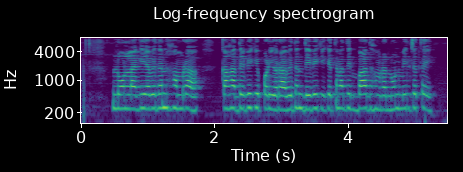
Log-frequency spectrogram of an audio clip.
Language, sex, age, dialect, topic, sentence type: Magahi, female, 36-40, Western, banking, question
